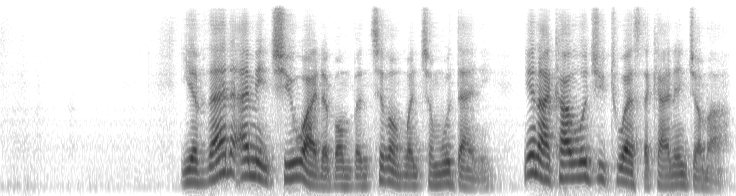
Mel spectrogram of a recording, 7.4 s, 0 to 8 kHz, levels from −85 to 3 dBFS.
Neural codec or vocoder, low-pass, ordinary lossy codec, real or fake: codec, 16 kHz, 0.2 kbps, FocalCodec; 7.2 kHz; none; fake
